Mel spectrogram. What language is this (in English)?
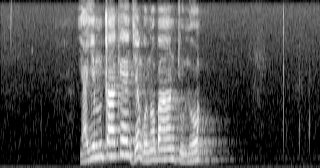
Xhosa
